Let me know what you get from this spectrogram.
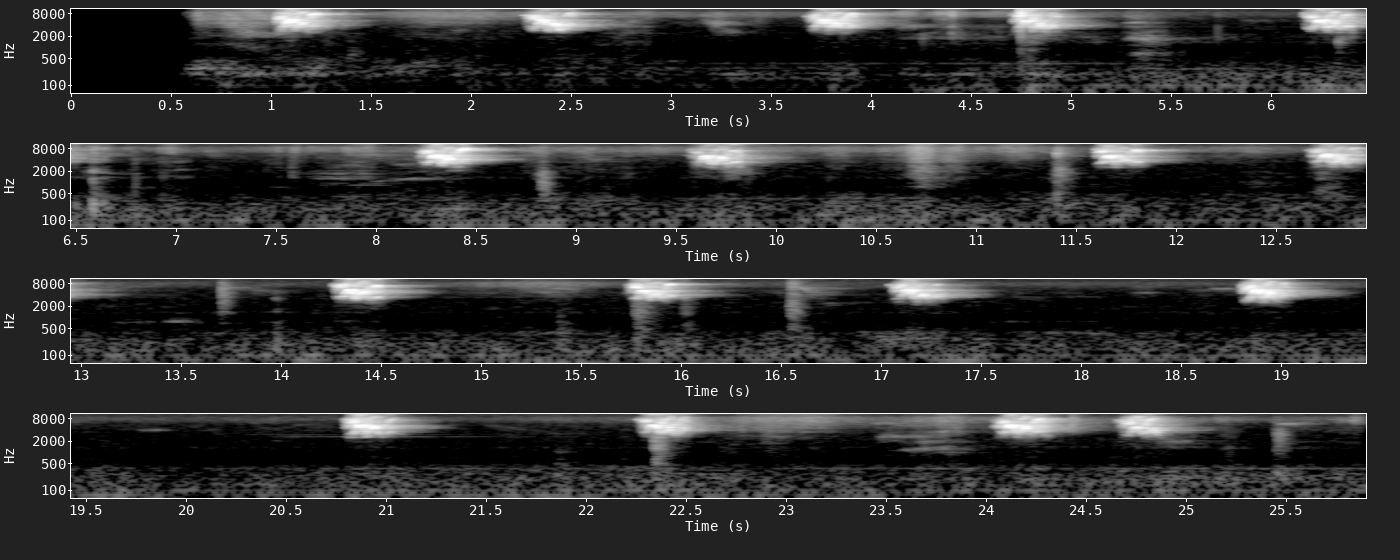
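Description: A bird chirping short, high single notes over and over, one every second or two, over a faint steady low hum; the chirping starts about half a second in.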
